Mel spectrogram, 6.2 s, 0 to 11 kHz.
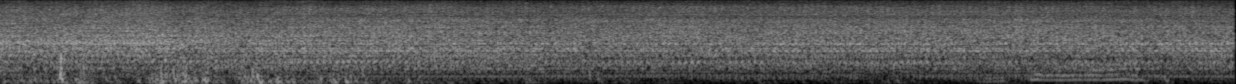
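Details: New Harbor Freight Predator 4375 W generator on its first start in a garage, fuel on and choked: a few uneven bursts as it catches, then a steady even drone; runs normally.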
